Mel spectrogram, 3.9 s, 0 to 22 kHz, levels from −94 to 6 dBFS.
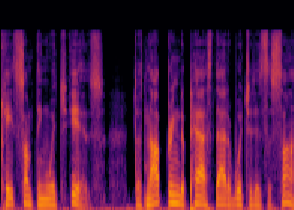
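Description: No technical faults can be heard anywhere in this speech recording. Nothing interrupts or disturbs the audio at any point.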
